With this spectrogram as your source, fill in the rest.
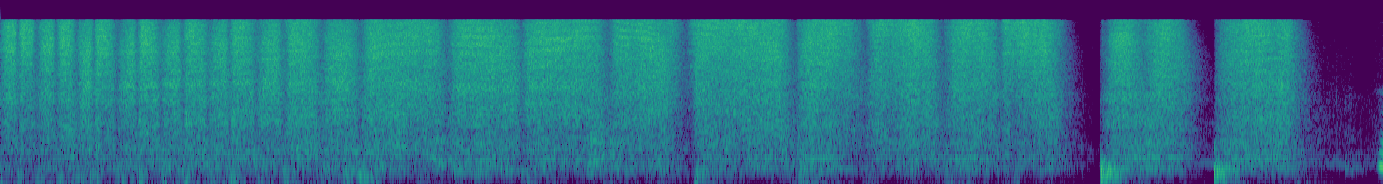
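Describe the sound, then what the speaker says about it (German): Rhythmic back-and-forth sanding strokes rasp across hardened wall filler, steady and close, pausing briefly near the end before resuming. "werde jetzt erstmal schön schleifen"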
